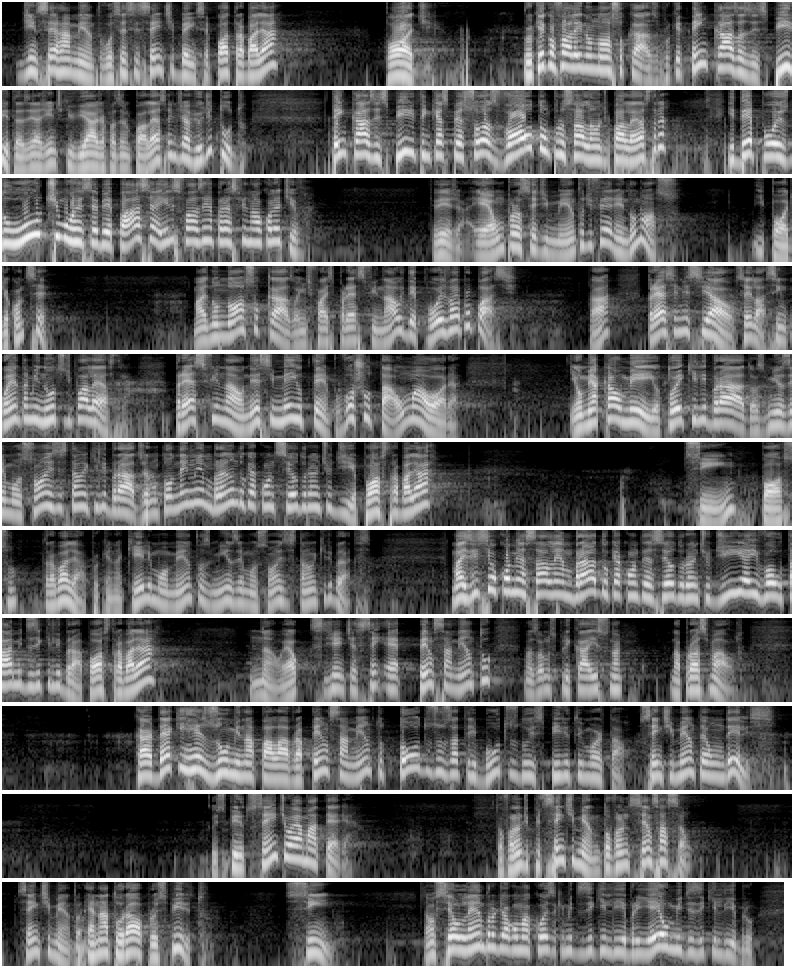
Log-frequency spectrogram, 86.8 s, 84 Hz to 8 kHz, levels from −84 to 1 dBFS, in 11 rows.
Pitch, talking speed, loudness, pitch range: 195 Hz, 155 wpm, -17 LUFS, 155-230 Hz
